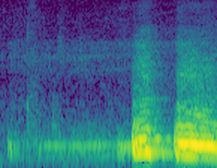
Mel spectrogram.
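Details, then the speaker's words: Simulated profound (third-degree) hearing loss: a filtered, muffled two-syllable word with no crisp consonants, showing how distorted speech reaches a profoundly deaf listener. "Donc je fais entendre ce qu'entend un surprofond quand le signal il est déformé mais eux ce qu'ils entendent en réalité c'est j'entend pas de signal."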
